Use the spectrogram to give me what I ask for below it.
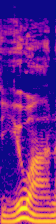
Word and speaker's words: Yuan: East with Africa with Francis I guess it's Yuan I know that's how it's pronounced White House we've added 20 trillion to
